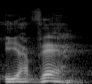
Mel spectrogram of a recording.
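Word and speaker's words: Yahweh: tetragrama hebraico a h yw h eu sou yahvé pronunciando no correto o qual transliterado para nós pessoal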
